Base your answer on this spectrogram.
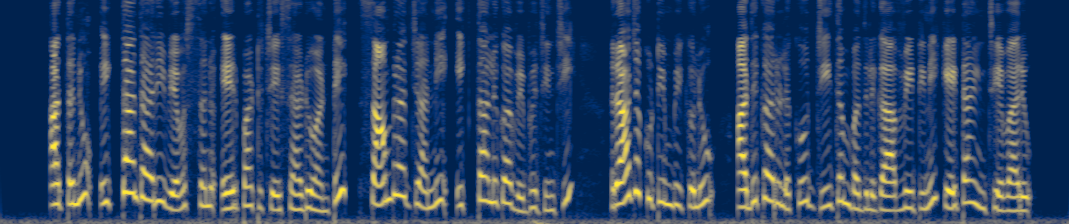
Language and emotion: Telugu, neutral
